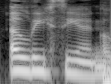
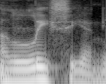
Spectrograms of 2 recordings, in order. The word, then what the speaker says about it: Elysian: And how do you say the perfume brand? – Elysian. – Elysian. Yeah. That's right. – E-L-Y-S-I-A-N. I used to mispronounce it, for sure.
